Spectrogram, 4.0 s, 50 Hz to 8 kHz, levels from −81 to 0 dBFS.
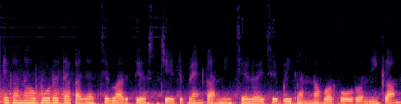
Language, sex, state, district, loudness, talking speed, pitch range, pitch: Bengali, female, West Bengal, North 24 Parganas, -16 LUFS, 195 wpm, 145-170 Hz, 155 Hz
